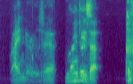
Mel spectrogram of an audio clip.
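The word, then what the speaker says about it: Reijnders: Reinders, is that how you said pronounce his name? Reinders, yeah.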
